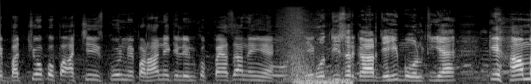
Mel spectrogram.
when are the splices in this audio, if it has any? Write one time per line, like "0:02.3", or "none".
0:03.0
